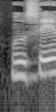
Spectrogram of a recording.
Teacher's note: امالا سے مراد الف کو یا کی طرف مائل کرنا مائل کریں گے پورا ای نہیں پڑھیں گے اے پڑھیں گے ٹھیک ہے منہ سے پڑھیں گے منہ سی نہیں پڑھیں گے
